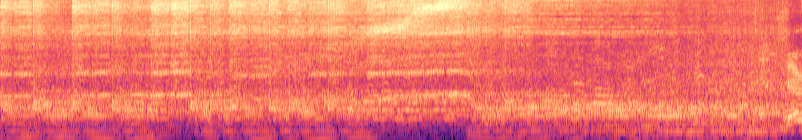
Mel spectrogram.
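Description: Hardstyle music played loud over an arena's PA system: held synth tones with a voice mixed in, and a rising sweep about halfway through.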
